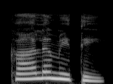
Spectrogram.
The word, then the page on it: ಖಲಮತ: khala mata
